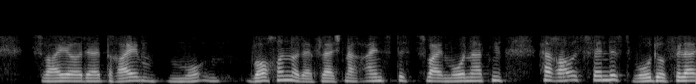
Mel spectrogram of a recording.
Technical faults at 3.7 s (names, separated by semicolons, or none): Speex codec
